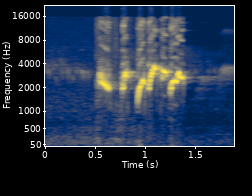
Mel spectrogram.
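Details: In the morning a Red-whiskered bulbul gives a brief fired-up phrase in the double-twisting style: six or so bright, slurred whistles rattled off within a second, bracketed by a faint thin tone.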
